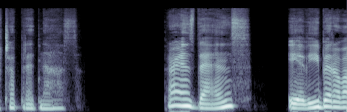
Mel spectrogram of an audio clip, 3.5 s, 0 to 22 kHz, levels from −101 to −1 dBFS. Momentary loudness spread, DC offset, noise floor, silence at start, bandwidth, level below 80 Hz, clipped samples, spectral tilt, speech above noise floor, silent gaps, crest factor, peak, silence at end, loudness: 15 LU; under 0.1%; under -90 dBFS; 0.05 s; 15.5 kHz; -58 dBFS; under 0.1%; -6 dB/octave; over 73 dB; 0.90-1.64 s, 2.68-2.87 s; 16 dB; -4 dBFS; 0 s; -17 LUFS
